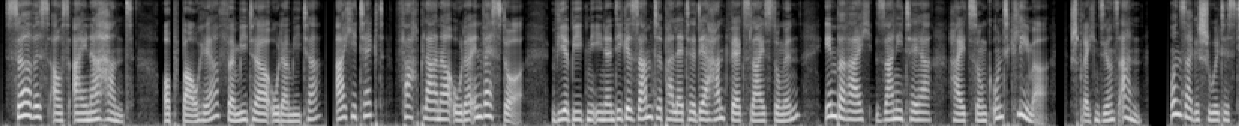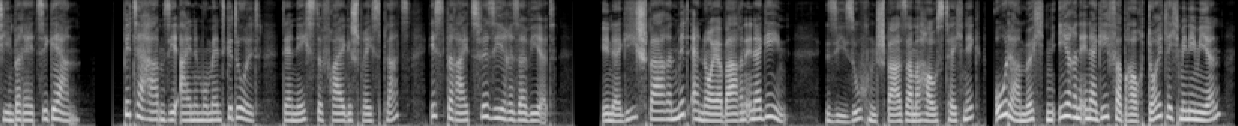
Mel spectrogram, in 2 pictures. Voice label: Telefonansage

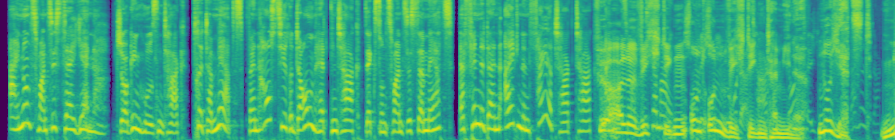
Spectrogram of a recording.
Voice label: Werbung Funkspot; Thalia

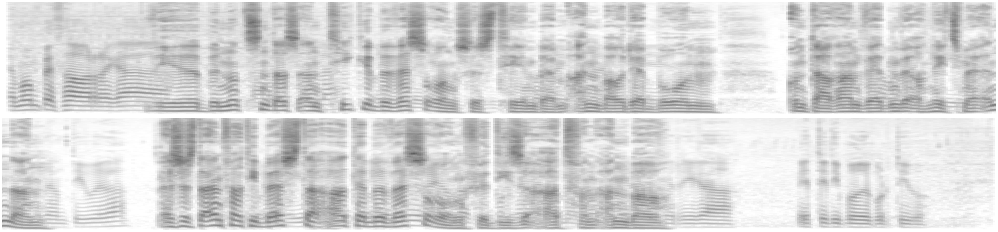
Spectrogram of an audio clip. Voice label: Voiceover Wildes Andalusien; LOFT VOICES

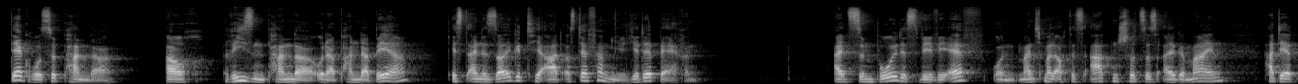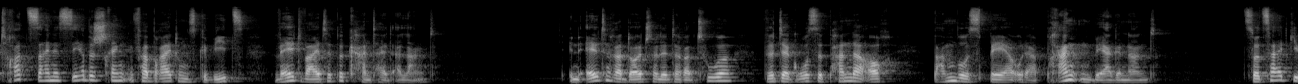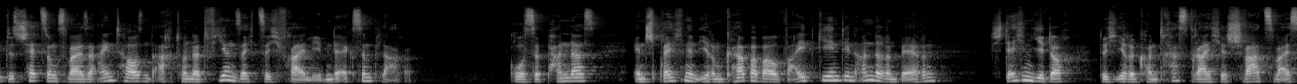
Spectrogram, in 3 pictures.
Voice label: Doku, German; Doku Panda; Off; LOFT VOICES

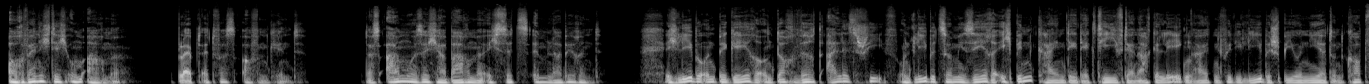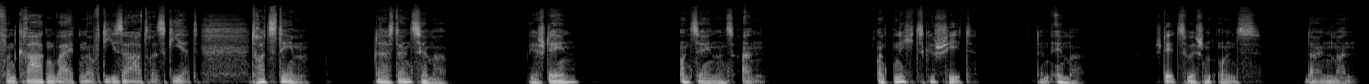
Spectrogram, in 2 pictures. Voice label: erzaehlung

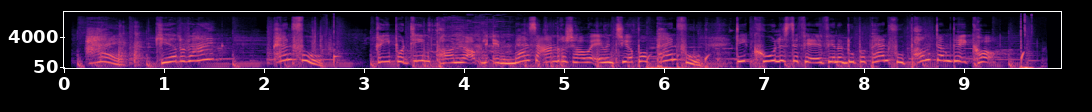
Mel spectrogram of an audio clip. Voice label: Testspeak Daenisch

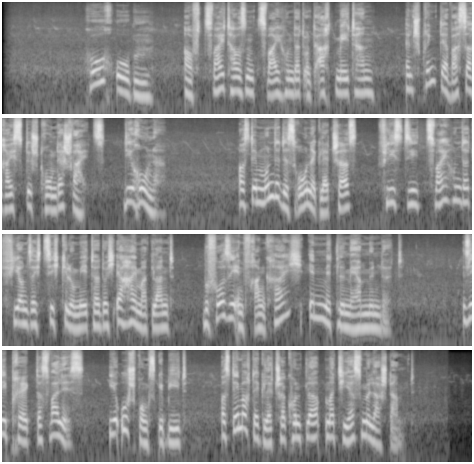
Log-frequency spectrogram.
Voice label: Doku, German; Doku Schweiz

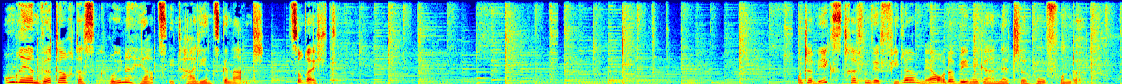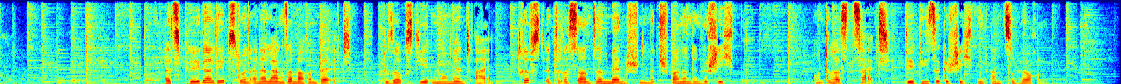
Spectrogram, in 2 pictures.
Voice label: Off Sprecherin Dokumentation Pilgern

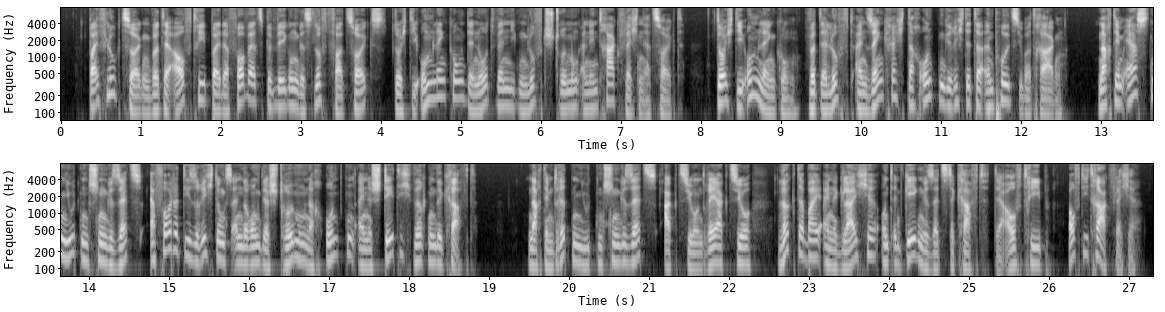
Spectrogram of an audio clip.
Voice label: Stimme pur; LOFT VOICES

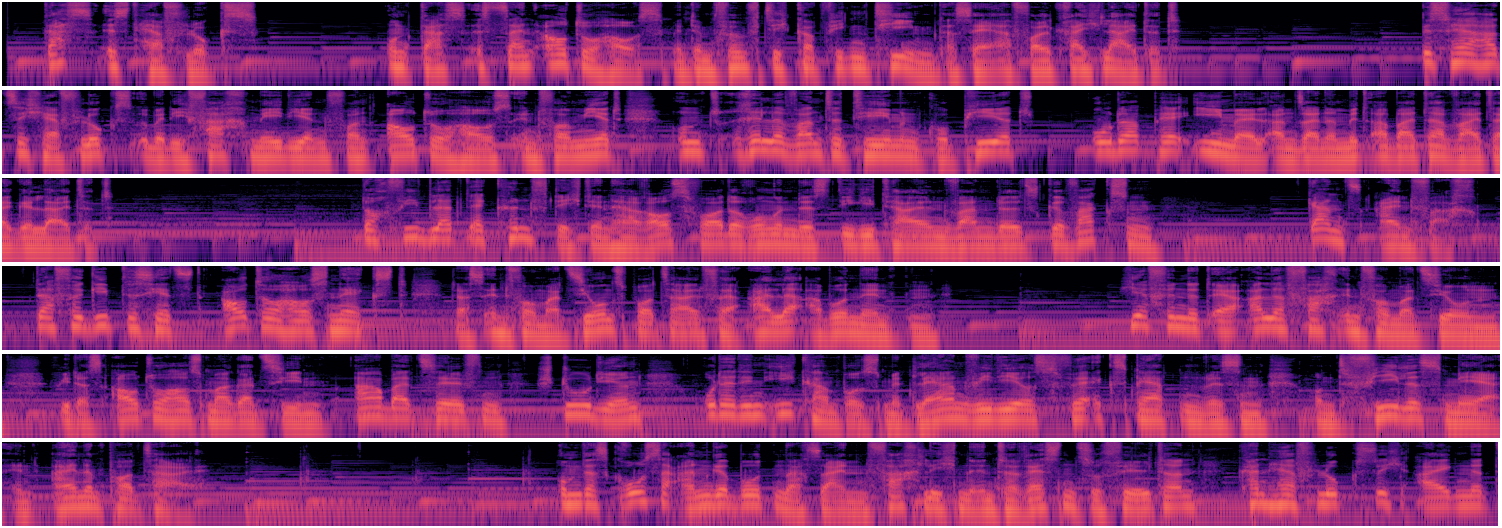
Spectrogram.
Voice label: Erklaerfilm

